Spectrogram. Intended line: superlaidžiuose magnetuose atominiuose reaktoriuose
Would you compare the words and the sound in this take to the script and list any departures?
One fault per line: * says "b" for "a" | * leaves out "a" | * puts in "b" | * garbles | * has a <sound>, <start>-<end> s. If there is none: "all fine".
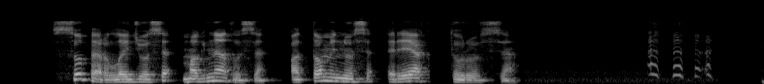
* has a laugh, 6.5-7.2 s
